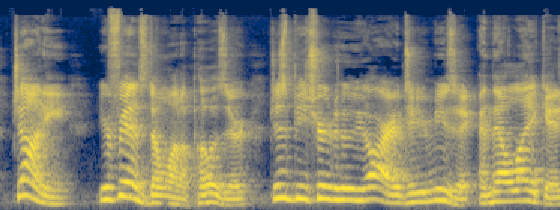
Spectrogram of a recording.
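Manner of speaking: usual speaking voice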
